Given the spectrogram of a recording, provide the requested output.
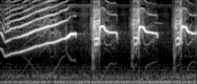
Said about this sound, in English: Or jumbled and metallic, like this great-tailed grackle's.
